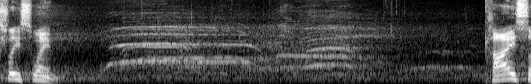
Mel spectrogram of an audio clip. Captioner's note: audience cheering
